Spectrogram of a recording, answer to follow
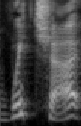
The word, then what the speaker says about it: Wicca: He named this religion Wicca, initially spelled W-I-C-A, then by the 60s standardised to W-I-C-C-A. Wicca, W-I-C-C-A, or Witcher in its original pronunciation, is an old Anglo-Saxon word for a male witch.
